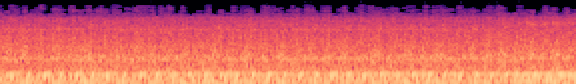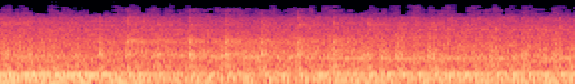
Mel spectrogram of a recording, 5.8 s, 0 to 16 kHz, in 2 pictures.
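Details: 3rd-gen diesel with new BD Diesel 90 hp injectors at idle: rough, uneven clatter over a low drone and steady hum, white smoke. Owner suspects overfueling injectors; diesel seen wetting the ports.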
